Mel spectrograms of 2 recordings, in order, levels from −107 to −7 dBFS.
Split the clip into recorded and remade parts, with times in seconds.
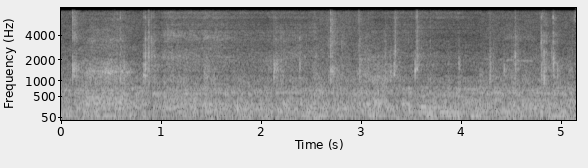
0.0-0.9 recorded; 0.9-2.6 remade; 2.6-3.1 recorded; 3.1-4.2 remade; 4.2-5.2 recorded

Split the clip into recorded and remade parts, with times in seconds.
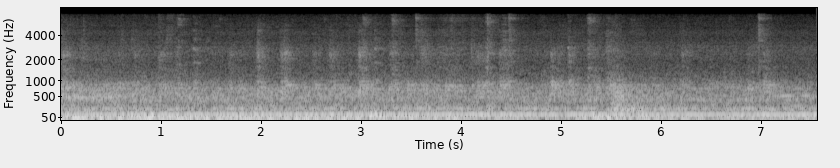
0.0-3.6 recorded; 3.6-4.3 remade; 4.3-7.6 recorded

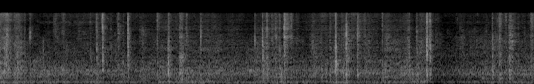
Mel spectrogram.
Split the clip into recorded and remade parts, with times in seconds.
0.0-0.4 remade; 0.4-1.3 recorded; 1.3-4.3 remade; 4.3-5.3 recorded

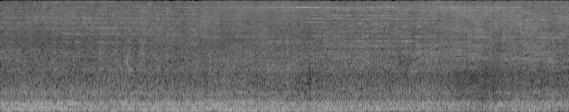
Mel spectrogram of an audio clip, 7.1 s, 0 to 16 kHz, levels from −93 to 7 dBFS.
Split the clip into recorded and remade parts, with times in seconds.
0.0-2.5 recorded; 2.5-3.7 remade; 3.7-5.5 recorded; 5.5-6.5 remade; 6.5-7.1 recorded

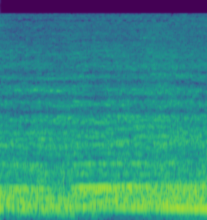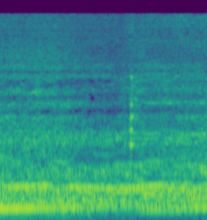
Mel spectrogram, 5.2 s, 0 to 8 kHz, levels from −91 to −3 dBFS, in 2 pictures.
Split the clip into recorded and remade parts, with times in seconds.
0.0-2.2 remade; 2.2-4.0 recorded; 4.0-5.2 remade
